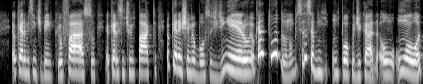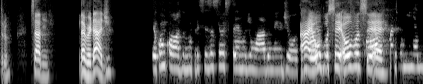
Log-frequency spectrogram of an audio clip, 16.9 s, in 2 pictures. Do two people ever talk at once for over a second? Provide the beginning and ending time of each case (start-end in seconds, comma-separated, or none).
14.4-16.3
